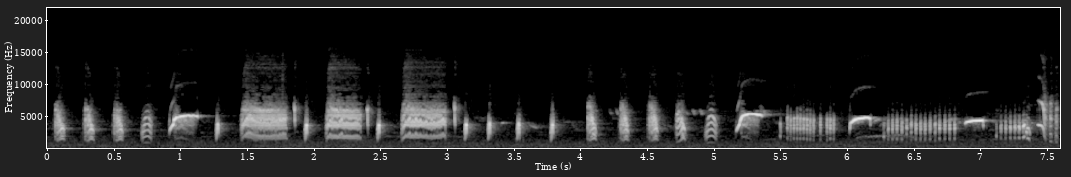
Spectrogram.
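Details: Exuberant marsh warbler singing a rapid, varied medley that mimics European and African birds: dense buzzy chatters, sharp ticks and short upslurred whistles tumbling together without pause.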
